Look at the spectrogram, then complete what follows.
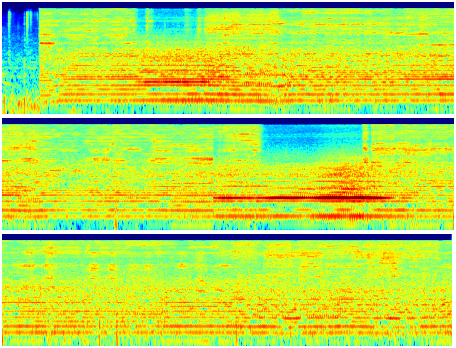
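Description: Wire wheel brush on a bench grinder running, scrubbing rust and old paint off a steel bicycle mudguard: a steady motor whine under a continuous harsh scraping hiss. It starts abruptly about half a second in.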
